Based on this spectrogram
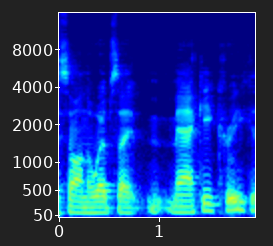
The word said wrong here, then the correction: Mackay: Is that how you say it? – Uh, Mackay. Mackay. Yeah.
